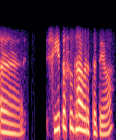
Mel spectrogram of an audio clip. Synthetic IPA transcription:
ʃiːt̪ɐsud̪ʱaːʋɐɾt̪ɐd̪eːʋaː

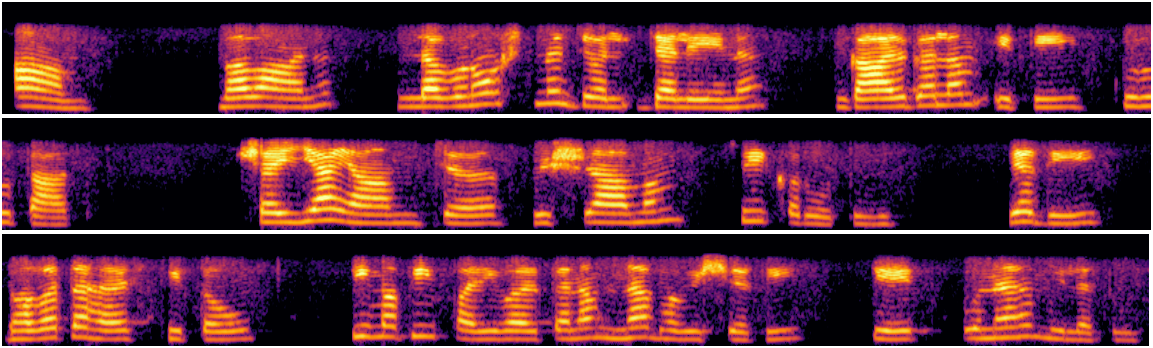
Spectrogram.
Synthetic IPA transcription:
aːm | bʱɐʋaːn | lɐʋɳoːʂnɐd͡ʒɐleːnɐ | ɡaːɾɡɐlɐmit̪ikuɾut̪aːt̪ | ʃɐjːaːjaːmt͡ʃɐʋiʃɾaːmɐmsʋiːkɐɾoːt̪u | jɐd̪i | bʱɐʋɐt̪ɐɦɐst̪ʰit̪ɐw | simɐpipɐɾiʋɐɾt̪ɐnɐmnɐbʱɐʋiʃjɐt̪i | t͡ʃeːt̪̚punɐɦɐmilɐt̪u

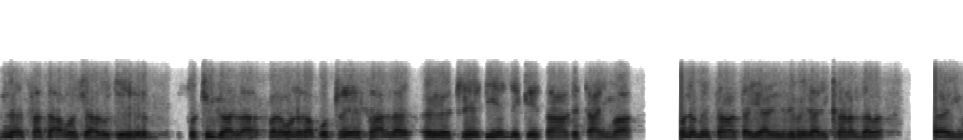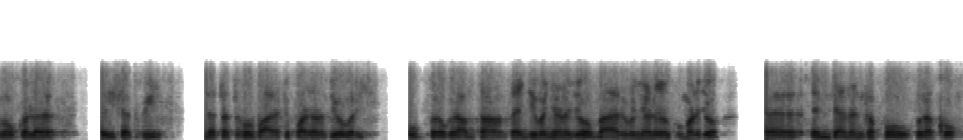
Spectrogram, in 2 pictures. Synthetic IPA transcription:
nɐsɐd̪ʱaɦoːʃaːɾɦʊd͡ʑeːsʊʈʰiɡaːl̤a̰ːpɐɾʊ̰nəkʰãːpoːʈɾeːsaːlʈɾeːɗĩə̃d͡ʑeːket̪ɐʋ̤ãkʰeːʈaːɪmaː | ʊnmẽt̪ɐʋ̤ãt̪ɐjaːɾizɪmeːd̪aːɾikʰɐɽ̃ə̃nd̪əʋ̃ | t̪ɐimoːkəl | ɦɐisɐɡʱbĩ | nɐt̪ɐt̪ɐpoːɓaːɾkʰeːpɐɽ̤əɽ̃d̪ijoʋɐ̰ɾḭː | oːpɾoːɡɾaːmt̪ãpɐ̃ɦɪ̃ɲd͡ʑeʋɐɲəɽ̃ʊd͡ʑoːɓaːɦɪɾʋɐɲəɽ̃d͡ʑoːɡʱʊməɽ̃d͡ʑoː | ɪ̃mt̪ɪaːnənɪ̆kʰãːpoːɾɐkʰoː

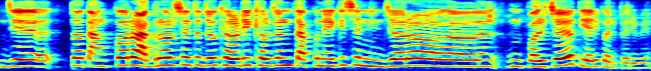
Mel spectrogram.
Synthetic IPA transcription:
d͡ʒet̪ɔt̪aŋkɔɾɔaɡɾɔɦɔɾsɔɦit̪ɔd͡ʒewkʰelɔʈiikʰelut͡ʃʰɔnt̪it̪akunejk̬isenid͡ʒɔɾɔ | pɔɾit͡ʃɔjɔt̪ijaɾikɔɾipaɾibe

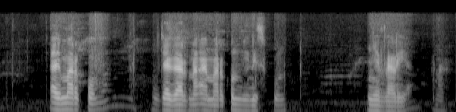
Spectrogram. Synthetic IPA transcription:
ajmarkɔm | d͡ʒaɡarnaajmarkɔmd͡ʒənispun | ɲəlalia | na

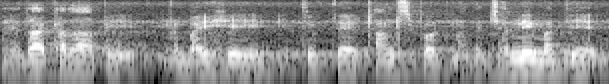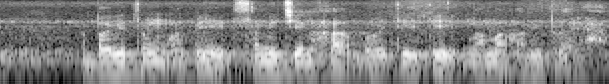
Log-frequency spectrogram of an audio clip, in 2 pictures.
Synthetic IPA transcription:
ed̪aːkɐd̪aːɐpi | bɐjɦiːt̪juk̚t̪eʈɾaːnspoːɾʈmɐd̪ʱjɐd͡ʒɐnnimɐd̪ʱje | bɐʋit̪umɐpisɐmit͡ʃinɐɦɐ̰bʱɐʋit̪iːt̪imɐmɐ̰ɐ̰bʱipɾa̰ːjɐɦɐ

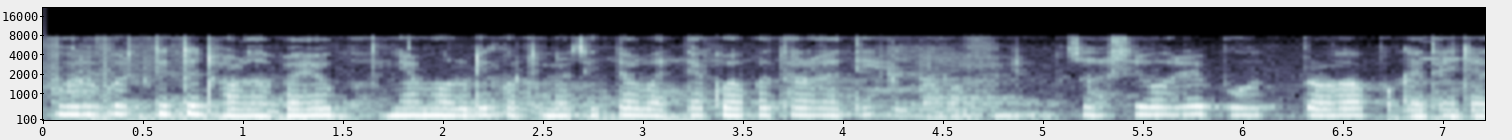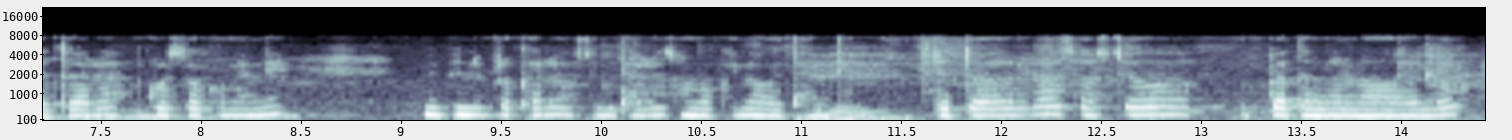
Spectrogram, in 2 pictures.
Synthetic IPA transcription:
pɔɾɔbɔɾt̪it̪ɔd͡ʒʱɔɭɔɔpajɔbɔnjamɔɾuɽikɔʈʰinɔsit̪ɔbat̪jakʰubapɔt̪ʰɔɾɔɦad̪i | sɔsjɔɔɾebɔɦut̪̚pɾɔbʱawɔpɔkad̪ʰʱajd͡ʒad̪waɾakɾusɔkɔmane | bibʱinːɔpɾɔkaɾɔːsubid̪ʱaɾɔsɔmukʰinɔɦɔjt̪ʰant̪id͡ʒad̪waɾasɔsjɔ | ut̪̚pad̪ɔnɔnɔele

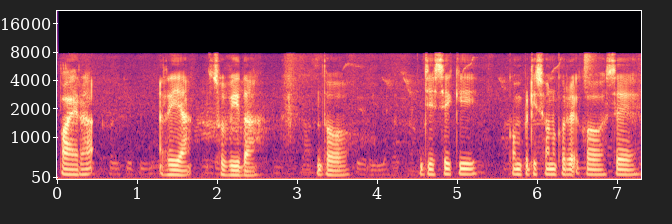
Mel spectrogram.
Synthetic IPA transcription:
pajɾaʔ | ɾɛjaʔ | subid̪ʱa | d̪ɔ | d͡ʒɛsɛki | kɔmpɛʈisɔnkɔɾɛ̰ʔ̚kɔsɛ

